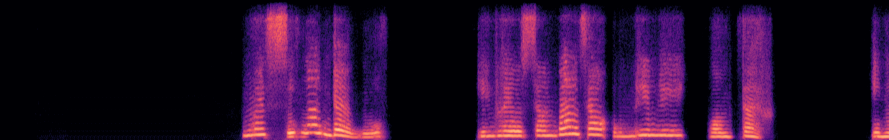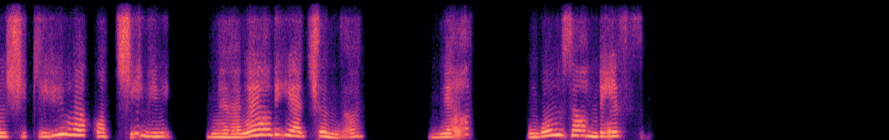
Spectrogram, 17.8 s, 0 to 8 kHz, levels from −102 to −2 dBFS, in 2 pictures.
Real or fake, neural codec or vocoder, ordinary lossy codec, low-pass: fake; codec, 16 kHz, 0.5 kbps, FreqCodec, smaller model; Opus, 32 kbps; 7.2 kHz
